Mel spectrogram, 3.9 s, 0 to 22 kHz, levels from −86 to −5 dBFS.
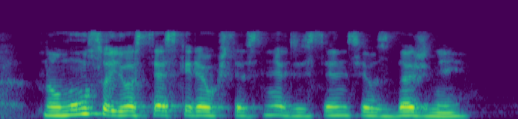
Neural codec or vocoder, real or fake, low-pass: codec, 16 kHz, 8 kbps, FunCodec, trained on LibriTTS, 25 frames a second; fake; 7.2 kHz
